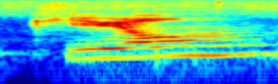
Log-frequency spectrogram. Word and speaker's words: Guillaume: Guillaume la Million. Guillaume? If it doesn't rhyme, you're not pronouncing it right.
